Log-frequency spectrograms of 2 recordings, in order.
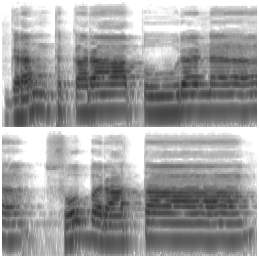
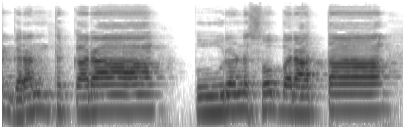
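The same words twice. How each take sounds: First: Slow, with a pause after Puran before ਸੁਭ ਰਾਤਾ. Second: Slow, pausing after ਕਰਾ instead of after Puran; wrong pause. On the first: Teacher showing the sangat the pause after Puran. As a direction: rest on Puran, then ਸੁਭ ਰਾਤਾ slowly. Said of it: "ਇਹਦਾ ਵਿਸਰਾਮ ਪੂਰਨ". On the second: Teacher showing the sangat the wrong pause after ਕਰਾ. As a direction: break after ਕਰਾ, the common mistake. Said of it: "ਆਪਾਂ ਕਈ ਵਾਰ ਇਹਦਾ ਵਿਸਰਾਮ ਲਾਉਂਦੇ ਆ". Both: Shown as a demonstration.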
